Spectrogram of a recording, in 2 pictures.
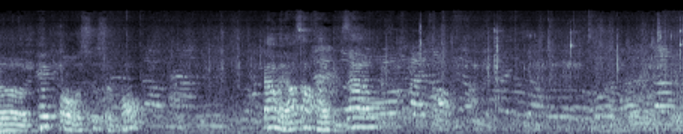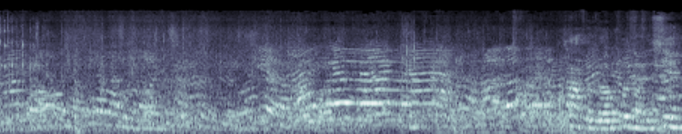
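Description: Children and women talk and chatter nearby.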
